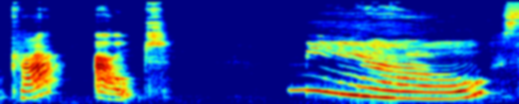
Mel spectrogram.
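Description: A storyteller imitates a cat's meow with a long, rising then falling voiced wail, heard after a few short spoken words.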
